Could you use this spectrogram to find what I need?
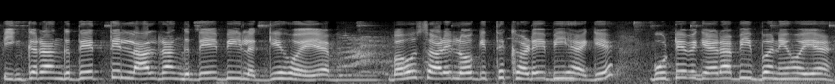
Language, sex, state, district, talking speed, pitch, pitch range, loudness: Punjabi, female, Punjab, Pathankot, 170 wpm, 270 Hz, 255-285 Hz, -12 LUFS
